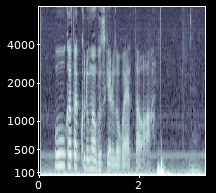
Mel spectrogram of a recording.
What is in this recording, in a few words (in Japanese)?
ookata, awaji ben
